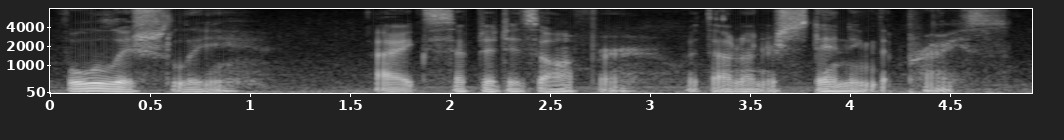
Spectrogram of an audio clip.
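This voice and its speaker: A cursed, condemned young werewolf played by a male reader confesses in a very low, slow voice. He is bitter and resigned, grave as a storybook tragedy, with a gravelly creak. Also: steady tone, a little mellow, a little hiss or hum, heavily acted. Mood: haunted, regretful.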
